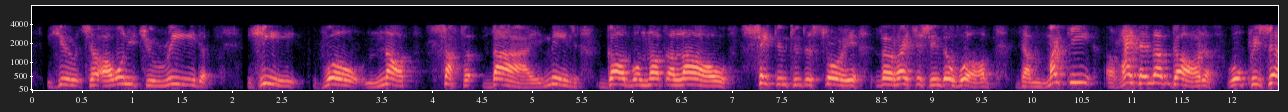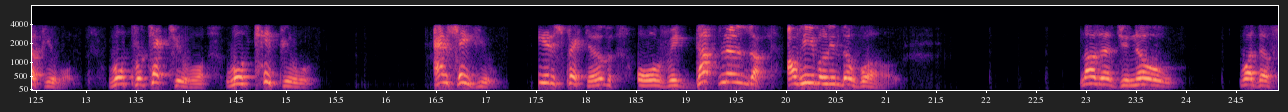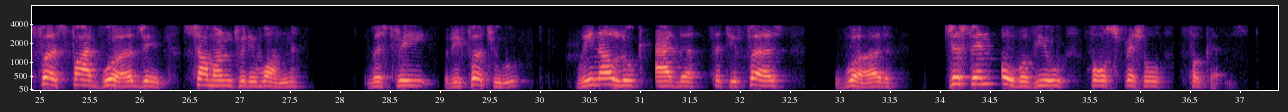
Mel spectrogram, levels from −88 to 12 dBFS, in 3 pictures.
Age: 50-69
